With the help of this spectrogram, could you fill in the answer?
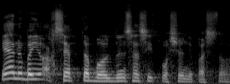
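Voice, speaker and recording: This man's voice is high-pitched. The intonation rises and falls in a lively way. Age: 60s. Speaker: pastor. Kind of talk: sermon.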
